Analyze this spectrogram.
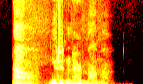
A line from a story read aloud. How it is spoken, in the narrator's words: Claudia sighed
